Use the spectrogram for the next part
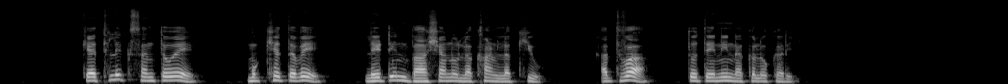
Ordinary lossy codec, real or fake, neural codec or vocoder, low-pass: none; real; none; 14.4 kHz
